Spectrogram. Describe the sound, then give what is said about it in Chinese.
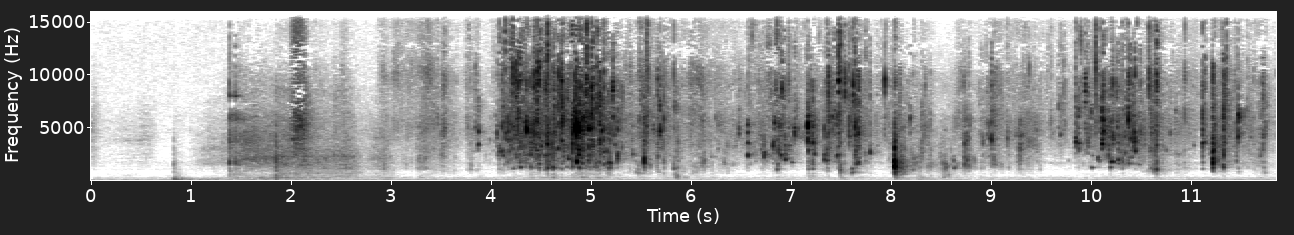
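Faint running water rinsing with clean water, intermittent trickling and splashing swells that rise and fade, with a few sharper drips and taps scattered through. “我们清水冲洗一下哦。”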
